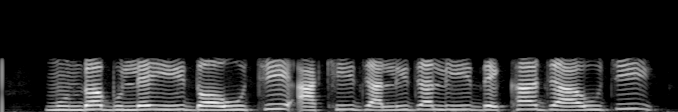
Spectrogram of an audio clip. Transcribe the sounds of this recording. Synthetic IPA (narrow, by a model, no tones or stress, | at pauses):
muɳɖɔbuleid̪ɔwt͡ʃiakʰid͡ʒalid͡ʒalid̪ekʰad͡ʒawt͡ʃi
